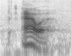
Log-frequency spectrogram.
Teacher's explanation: you don't pronounce the h at the beginning of hour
